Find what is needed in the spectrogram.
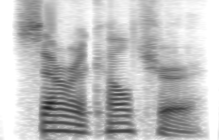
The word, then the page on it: sericulture: American English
